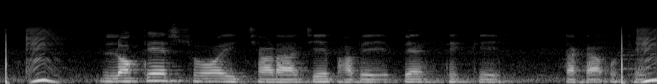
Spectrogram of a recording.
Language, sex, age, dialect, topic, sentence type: Bengali, male, 18-24, Jharkhandi, banking, statement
